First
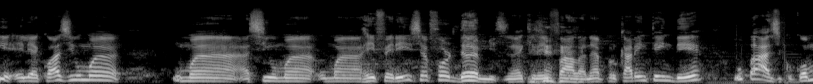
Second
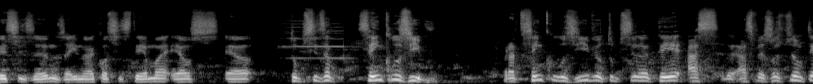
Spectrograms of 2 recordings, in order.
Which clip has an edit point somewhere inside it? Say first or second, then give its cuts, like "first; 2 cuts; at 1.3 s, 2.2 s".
second; 1 cut; at 3.4 s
